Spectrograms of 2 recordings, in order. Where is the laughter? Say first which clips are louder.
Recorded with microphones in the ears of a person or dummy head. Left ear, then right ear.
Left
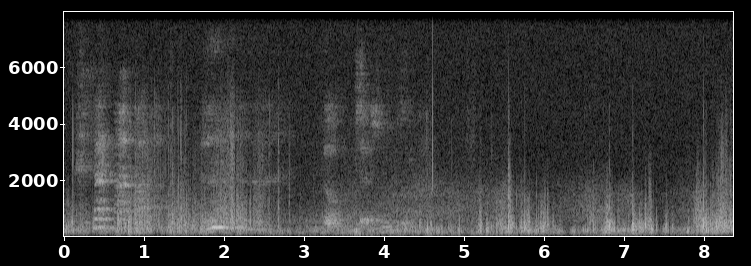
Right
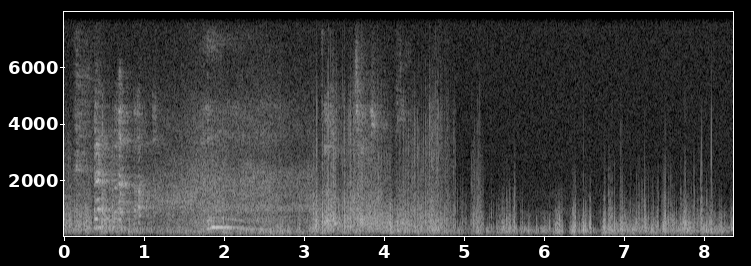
Right 4 dB; 70° right (ahead or behind), 7.5 m; by 4.4 s 50° right (ahead or behind), 3 m.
